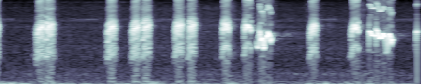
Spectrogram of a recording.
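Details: Sooty-headed bulbul, loud and rapid gacor song played to lure wild birds. Spaced bursts of harsh, buzzy chirps, often paired, ending with bubbly, wavering warbled phrases.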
